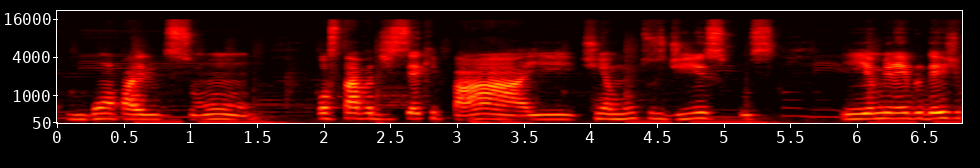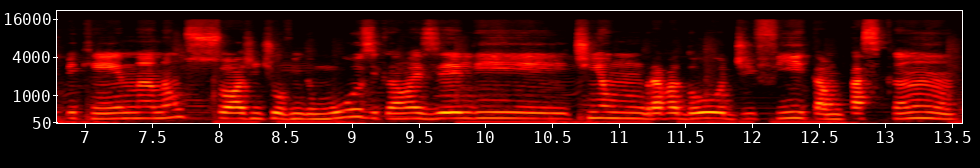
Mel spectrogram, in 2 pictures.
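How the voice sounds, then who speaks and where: Woman, musician guest, thoughtful and halting, faint music underneath. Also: lowish voice, a bit bright. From Salvador, Bahia, Brazil. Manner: halting, many repeated words and restarts. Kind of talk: reflective interview talk.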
